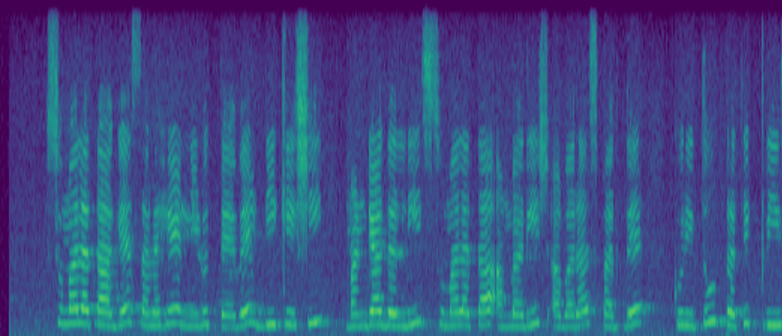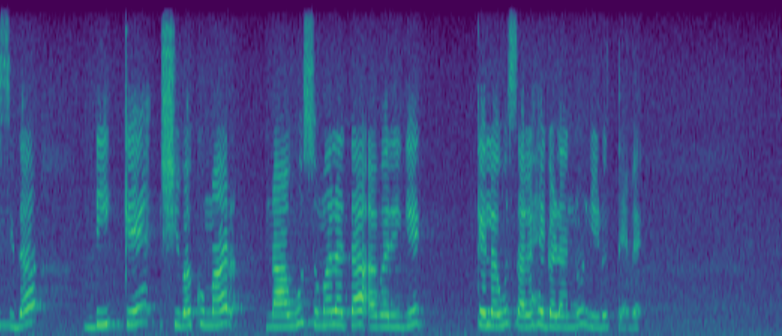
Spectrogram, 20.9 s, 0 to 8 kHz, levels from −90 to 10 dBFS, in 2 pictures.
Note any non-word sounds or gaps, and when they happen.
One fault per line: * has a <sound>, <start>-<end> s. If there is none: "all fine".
all fine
